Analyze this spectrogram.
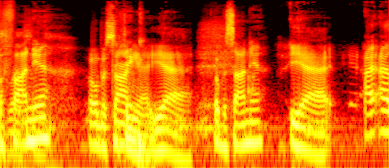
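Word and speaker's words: Obisanya: How do you pronounce Obafanya? Obafanya, yeah.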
